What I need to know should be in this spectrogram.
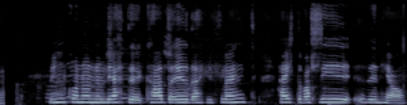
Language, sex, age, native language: Icelandic, female, 12, Icelandic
